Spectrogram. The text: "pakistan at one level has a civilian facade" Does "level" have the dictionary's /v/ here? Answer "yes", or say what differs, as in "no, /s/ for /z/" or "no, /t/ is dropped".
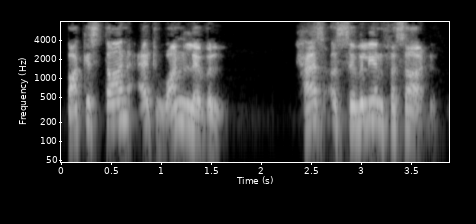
yes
